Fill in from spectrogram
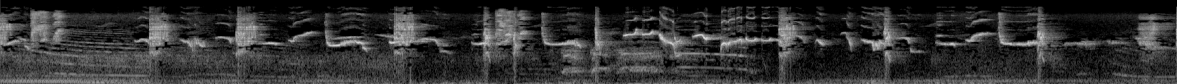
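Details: Oriental magpie-robin master song, meant to make a kept kacer spread its tail and sing (ngobra): rich varied whistles, quick slurred phrases and scratchy notes in a continuous run of short bursts, with snapping clicks between.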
